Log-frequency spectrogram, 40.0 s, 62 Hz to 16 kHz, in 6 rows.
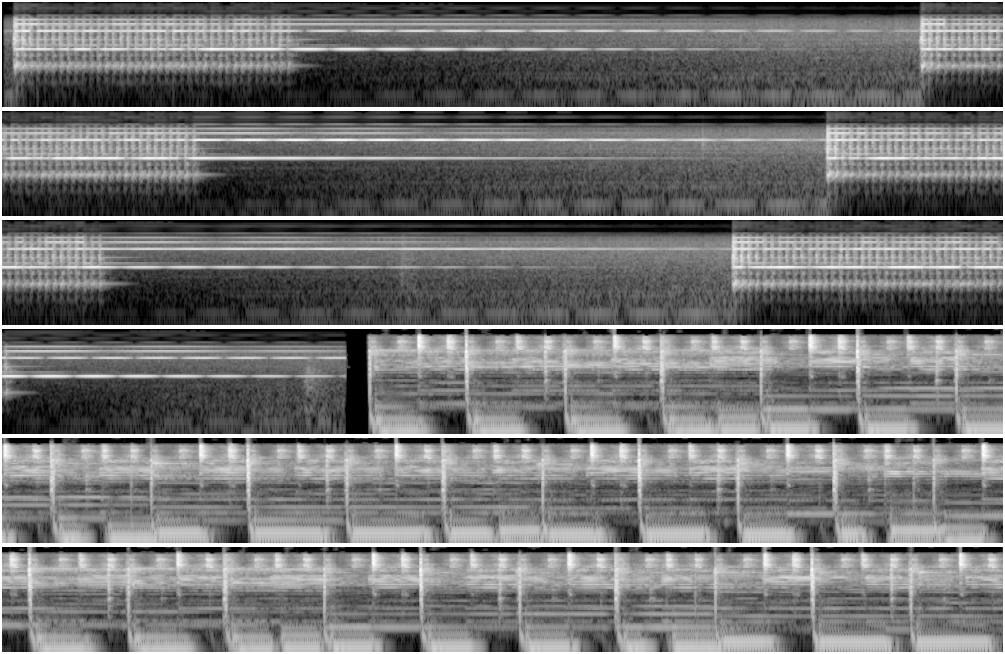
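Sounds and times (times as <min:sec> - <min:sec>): telephone bell ringing: 0:00.0 - 0:05.5, 0:06.1 - 0:11.5, 0:12.2 - 0:17.6, 0:18.2 - 0:22.3, 0:25.4 - 0:27.4, 0:33.2 - 0:34.9, 0:35.9 - 0:37.5.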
